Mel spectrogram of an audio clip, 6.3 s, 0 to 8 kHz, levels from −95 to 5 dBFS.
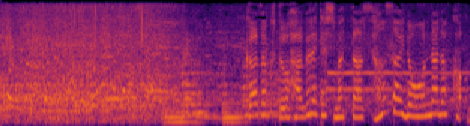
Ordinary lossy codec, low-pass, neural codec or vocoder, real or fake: none; 7.2 kHz; vocoder, 44.1 kHz, 128 mel bands every 512 samples, BigVGAN v2; fake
